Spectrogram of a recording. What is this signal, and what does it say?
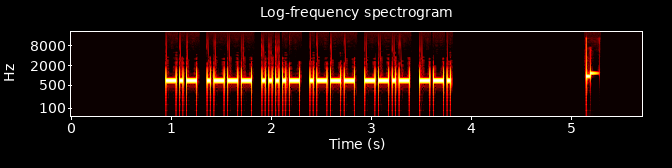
Morse code, heard as a keyed tone, about 34 wpm, 700 Hz. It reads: KJ4JQG
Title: USA Call Signs Repeated 3x 35wpm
